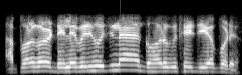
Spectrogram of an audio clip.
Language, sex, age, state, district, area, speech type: Odia, male, 18-30, Odisha, Cuttack, urban, conversation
